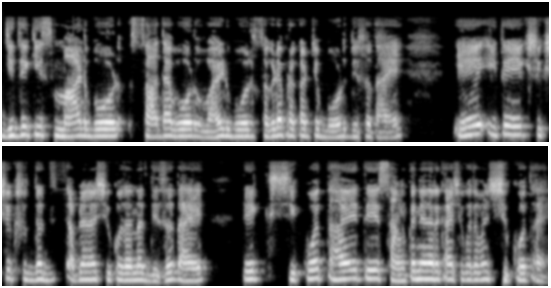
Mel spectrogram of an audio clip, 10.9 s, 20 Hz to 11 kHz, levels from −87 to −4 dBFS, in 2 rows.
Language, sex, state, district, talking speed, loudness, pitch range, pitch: Marathi, male, Maharashtra, Dhule, 200 wpm, -16 LUFS, 160-185 Hz, 170 Hz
